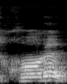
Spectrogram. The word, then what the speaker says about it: horu: Evet, siz horu diye telaffuz Aynen. ediyorsunuz, doğru mu? İki sesli harf yerine bir o veya u harfiyle horu diyorsunuz. O harfiyle bitiriyoruz hocam.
